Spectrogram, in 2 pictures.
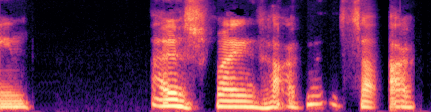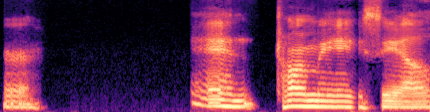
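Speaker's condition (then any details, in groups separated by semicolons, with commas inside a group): Multiple sclerosis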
